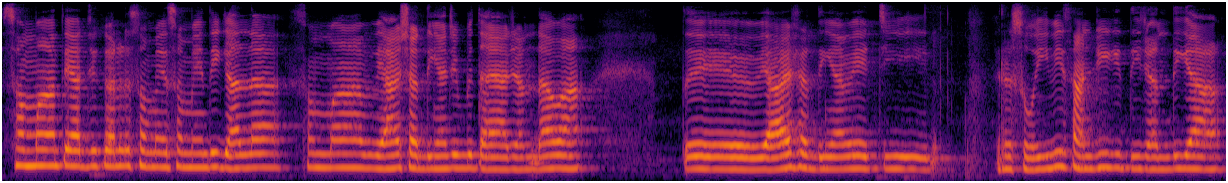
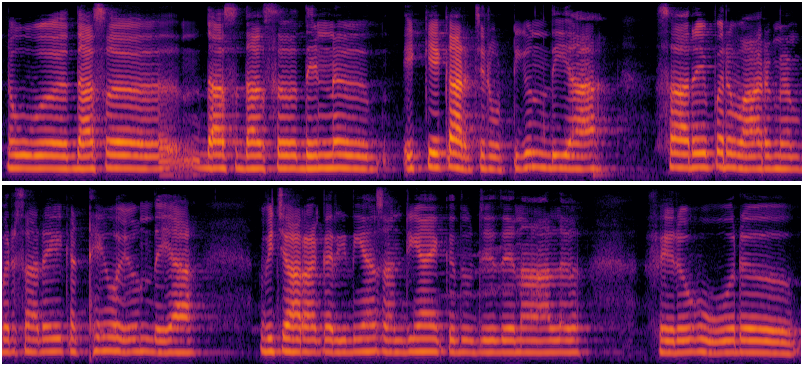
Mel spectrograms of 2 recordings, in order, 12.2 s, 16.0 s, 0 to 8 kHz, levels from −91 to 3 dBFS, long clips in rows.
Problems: background sounds at intervals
